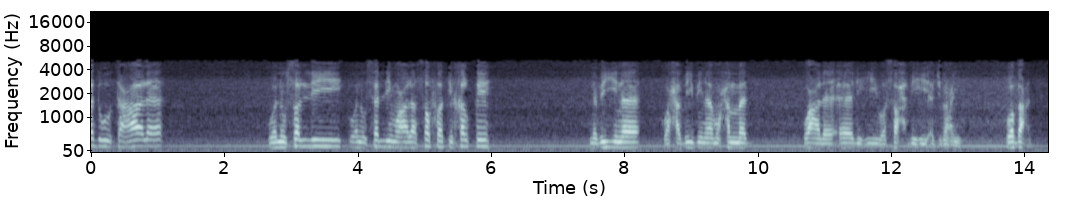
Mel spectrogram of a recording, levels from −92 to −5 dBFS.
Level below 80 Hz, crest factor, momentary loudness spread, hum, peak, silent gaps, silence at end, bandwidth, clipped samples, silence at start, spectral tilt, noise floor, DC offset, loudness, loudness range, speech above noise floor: -48 dBFS; 20 dB; 22 LU; 50 Hz at -50 dBFS; -4 dBFS; none; 0 s; 5.4 kHz; under 0.1%; 0 s; -8 dB/octave; -43 dBFS; under 0.1%; -24 LUFS; 2 LU; 20 dB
